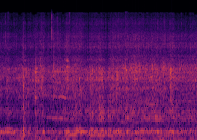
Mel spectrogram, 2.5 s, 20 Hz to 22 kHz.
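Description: Onboard sound of a Caterham Seven 420R racing car at speed: its engine running steadily under heavy wind rush on the open-cockpit camera.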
